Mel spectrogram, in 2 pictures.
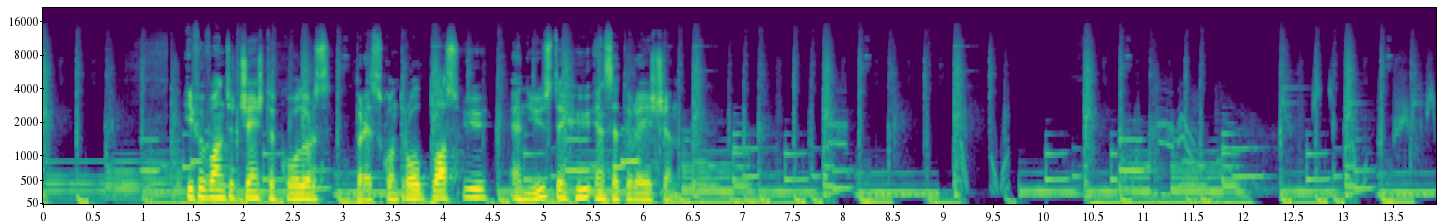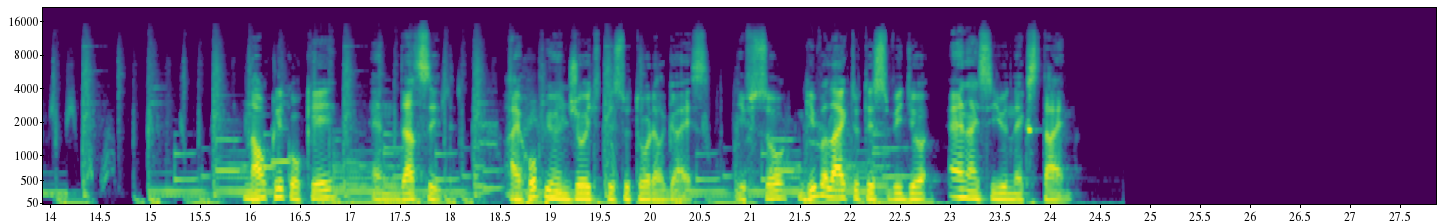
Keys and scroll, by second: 4.0 ctrl+u.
